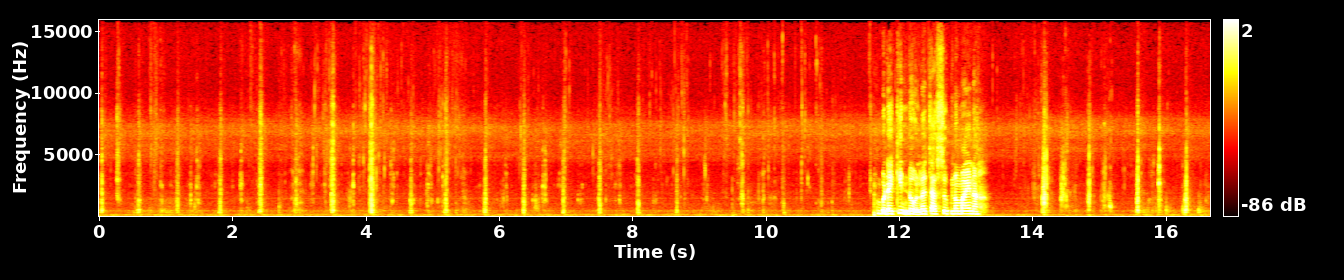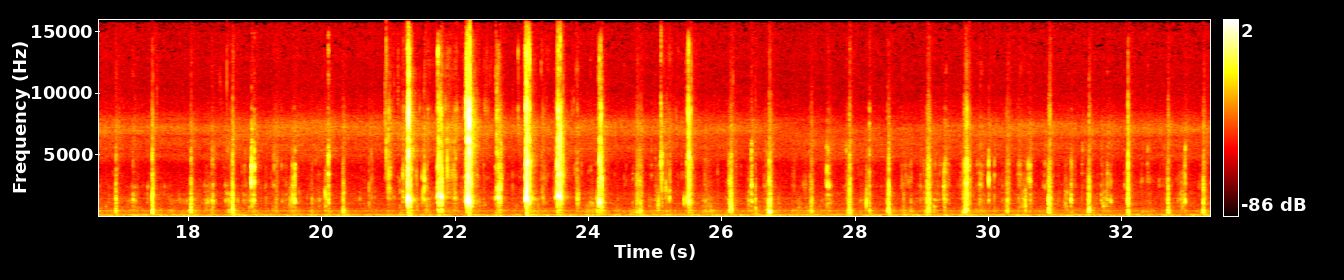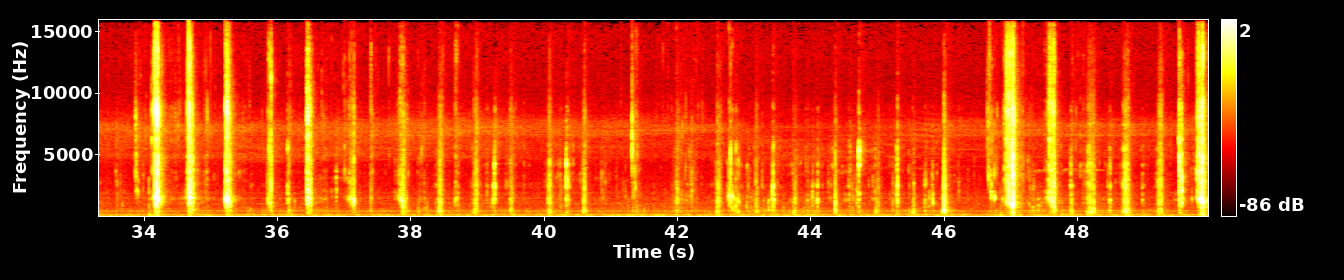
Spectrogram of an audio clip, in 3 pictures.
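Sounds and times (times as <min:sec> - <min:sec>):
person crunching crisp food: 0:13.9 - 0:37.2, 0:37.8 - 0:49.9.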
